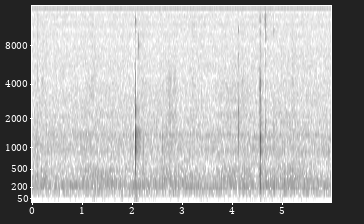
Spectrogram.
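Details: Infant daughter hiccuping: two brief, sharp hiccup sounds a few seconds apart in a quiet room; hiccups.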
